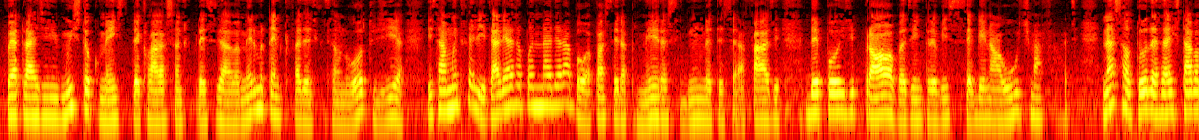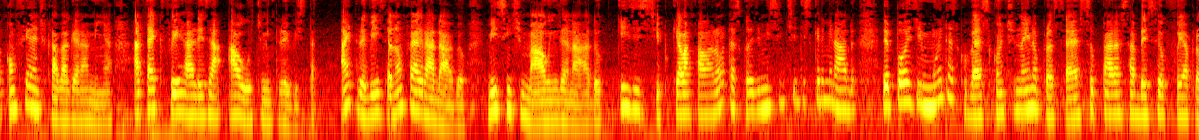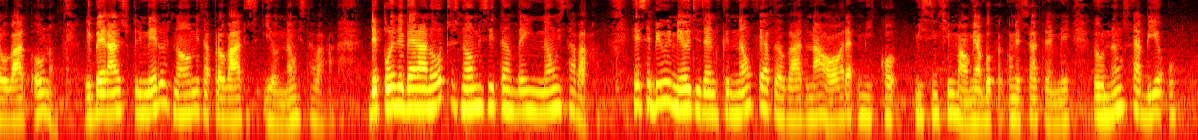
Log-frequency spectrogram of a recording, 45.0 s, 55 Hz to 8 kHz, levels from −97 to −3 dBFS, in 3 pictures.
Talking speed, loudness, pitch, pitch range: 185 wpm, -27 LUFS, 140 Hz, 115-160 Hz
